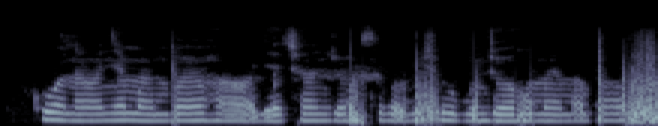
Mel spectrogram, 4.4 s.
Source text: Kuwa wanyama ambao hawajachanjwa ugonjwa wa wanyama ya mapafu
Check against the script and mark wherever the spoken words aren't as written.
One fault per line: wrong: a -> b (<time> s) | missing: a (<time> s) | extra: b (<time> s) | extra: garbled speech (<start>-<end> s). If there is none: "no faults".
extra: na (0.5 s)
extra: husababisha (2.4 s)
wrong: wanyama -> homa (3.4 s)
